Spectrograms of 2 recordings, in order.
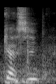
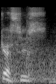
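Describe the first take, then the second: First: The final s is left silent. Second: Every letter is sounded, including the final s. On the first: Locals use it to show they are not tourists. "les gens disent beaucoup Cassis" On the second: This follows the spelling. "en provençal, on prononce toutes les lettres"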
